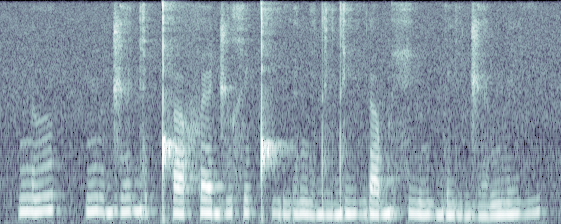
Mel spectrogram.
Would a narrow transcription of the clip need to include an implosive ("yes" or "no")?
no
